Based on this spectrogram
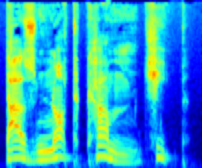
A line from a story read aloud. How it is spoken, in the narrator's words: growled the Supreme Grand Master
